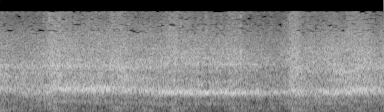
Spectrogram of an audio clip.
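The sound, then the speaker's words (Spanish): A huge stadium crowd of Cerro Porteño fans roars after Federico Carrillo's goal puts Cerro Porteño ahead two goals to one, a dense, unbroken wall of cheering and shouting that holds at a steady, loud level with brief swells, and no single voice stands out. “¡Con este grito infernal en la una!”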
